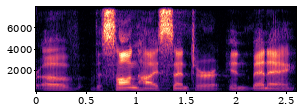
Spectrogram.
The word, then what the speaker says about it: Benin: the Songhai Centre in Benin in West Africa, or Benin as many English speakers pronounce the name.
